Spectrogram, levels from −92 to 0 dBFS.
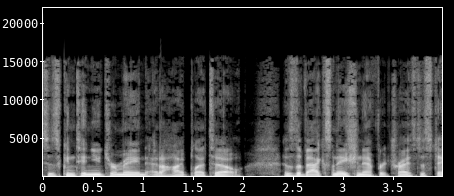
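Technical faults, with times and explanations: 1.16–1.18 s, chunks out of order: after "continue to remain at", a 10 ms chunk plays one chunk late, swapping places with its neighbour before "a high plateau as". Nothing is lost, but three hard joins produce a brief jumbled stutter.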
